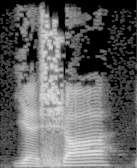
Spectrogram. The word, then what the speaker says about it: Yeshayahu: Let me try to pronounce it in Hebrew, Isaiah. So it's Yeshayahu.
